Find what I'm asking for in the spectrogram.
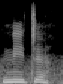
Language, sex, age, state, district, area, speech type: Urdu, female, 18-30, Uttar Pradesh, Gautam Buddha Nagar, urban, read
